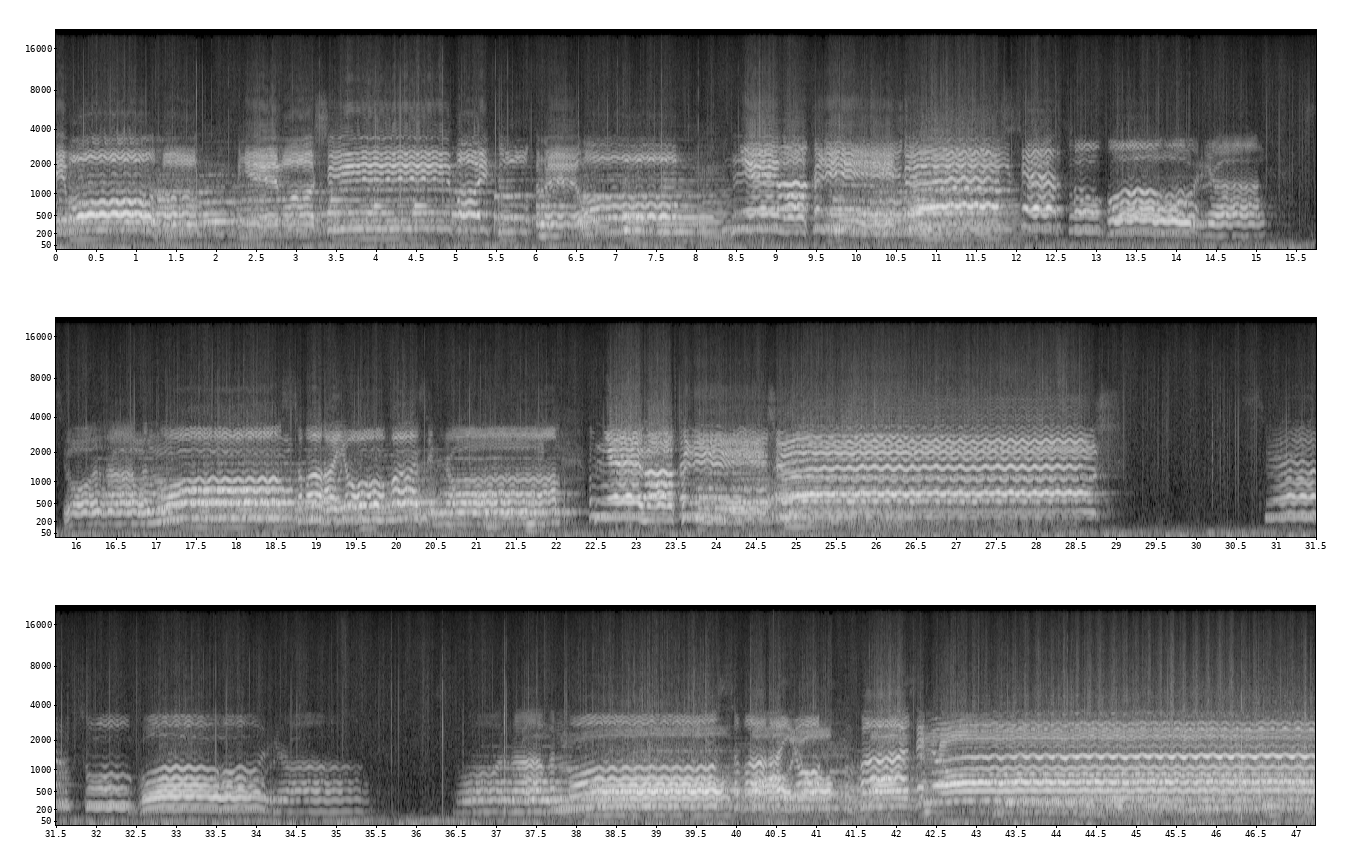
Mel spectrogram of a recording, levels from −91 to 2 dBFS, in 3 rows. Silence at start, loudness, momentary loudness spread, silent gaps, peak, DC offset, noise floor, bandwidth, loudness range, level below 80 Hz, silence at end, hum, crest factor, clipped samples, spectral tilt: 0 s; -17 LUFS; 12 LU; none; -4 dBFS; under 0.1%; -46 dBFS; 20 kHz; 9 LU; -46 dBFS; 0 s; none; 14 dB; under 0.1%; -4 dB/octave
